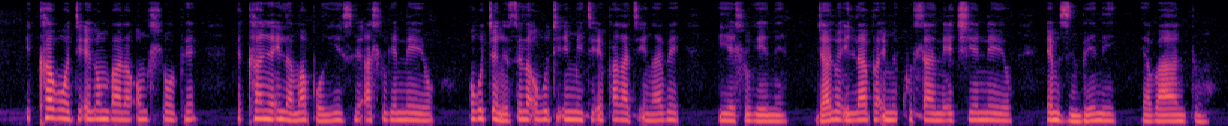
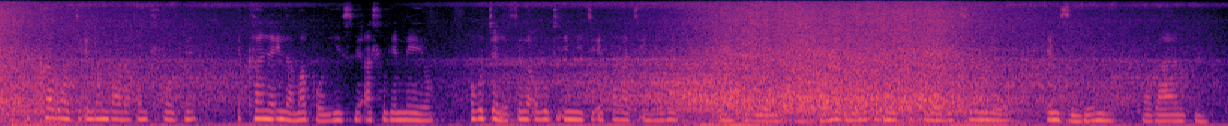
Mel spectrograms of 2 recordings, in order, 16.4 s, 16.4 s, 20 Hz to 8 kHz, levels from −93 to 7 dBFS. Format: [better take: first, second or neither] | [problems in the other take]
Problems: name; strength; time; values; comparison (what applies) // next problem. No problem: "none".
first | background sound (Train); as loud as the speech // room echo; dies away in 0.6 s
